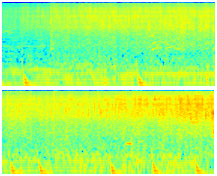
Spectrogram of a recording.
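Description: Steady, heavy rain hisses continuously, with a rhythmic low thumping repeating underneath about once per second.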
